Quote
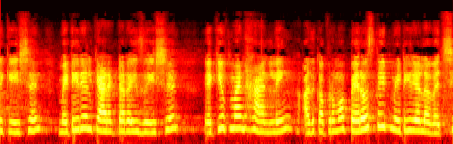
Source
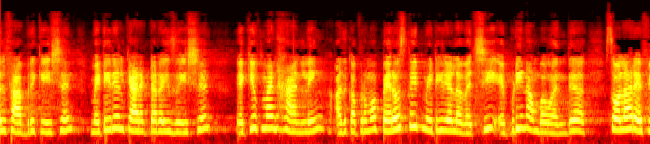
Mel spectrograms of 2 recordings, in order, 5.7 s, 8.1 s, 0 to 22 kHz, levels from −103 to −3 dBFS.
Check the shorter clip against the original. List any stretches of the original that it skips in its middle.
none

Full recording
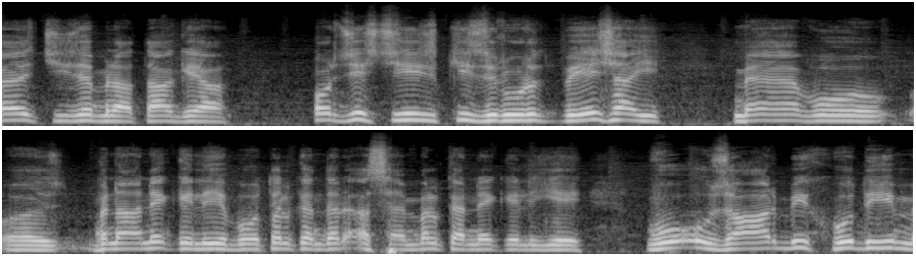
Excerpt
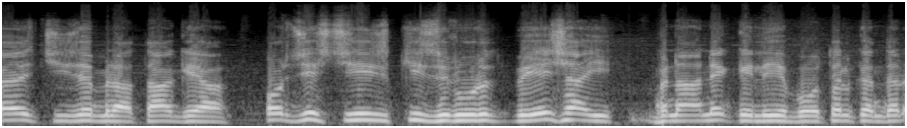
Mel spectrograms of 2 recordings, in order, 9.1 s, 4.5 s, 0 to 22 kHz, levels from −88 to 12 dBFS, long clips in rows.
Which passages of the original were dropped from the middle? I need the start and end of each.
0:01.2-0:01.4
0:03.4-0:04.9

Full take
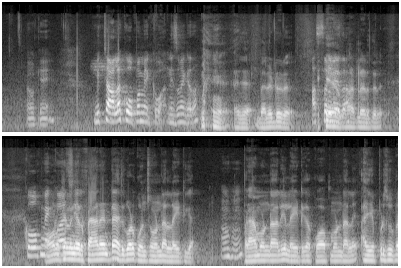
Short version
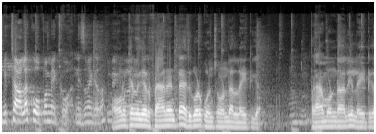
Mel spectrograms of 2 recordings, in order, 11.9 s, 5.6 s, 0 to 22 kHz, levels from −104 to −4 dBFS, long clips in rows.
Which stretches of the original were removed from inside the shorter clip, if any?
0:03.0-0:06.6

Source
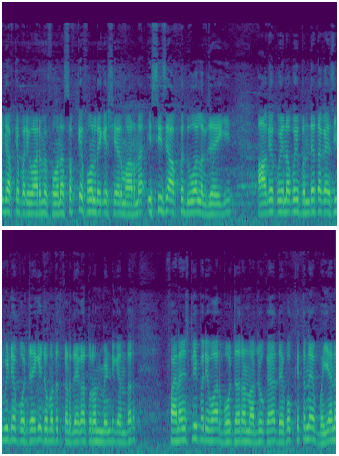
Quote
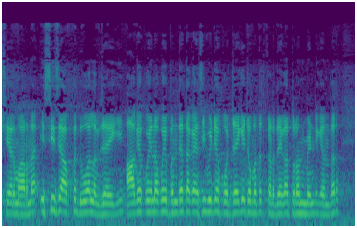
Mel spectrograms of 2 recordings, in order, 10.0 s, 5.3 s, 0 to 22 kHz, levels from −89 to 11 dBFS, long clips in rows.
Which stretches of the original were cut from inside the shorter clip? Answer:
0:03.4-0:03.7

